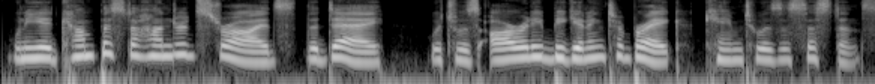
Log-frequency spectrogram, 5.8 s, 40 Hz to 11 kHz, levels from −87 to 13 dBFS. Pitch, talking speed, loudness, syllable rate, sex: 220 Hz, 195 wpm, -17 LUFS, 5.8 syllables/s, female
